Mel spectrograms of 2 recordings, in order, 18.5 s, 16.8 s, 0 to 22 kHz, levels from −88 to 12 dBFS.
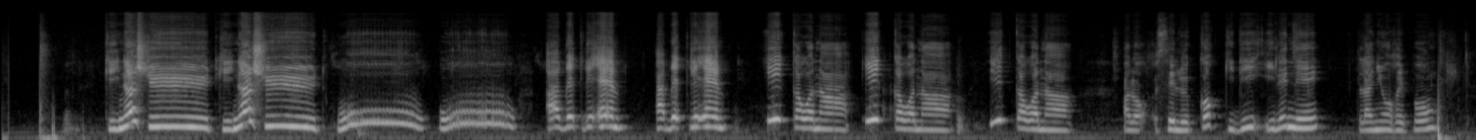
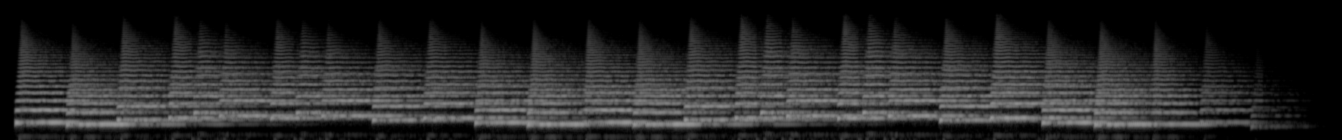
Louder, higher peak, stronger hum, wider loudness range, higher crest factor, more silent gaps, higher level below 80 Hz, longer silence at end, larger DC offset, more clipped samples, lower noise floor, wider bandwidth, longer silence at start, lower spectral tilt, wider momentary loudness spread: first, -28 LUFS vs -33 LUFS; first, -8 dBFS vs -20 dBFS; first, 50 Hz at -60 dBFS vs none; first, 8 LU vs 2 LU; first, 20 dB vs 14 dB; neither; first, -52 dBFS vs -78 dBFS; second, 0.25 s vs 1 s; neither; neither; second, -57 dBFS vs -80 dBFS; first, 16 kHz vs 13.5 kHz; second, 0 s vs 0.2 s; first, -4 dB/octave vs -1 dB/octave; first, 14 LU vs 4 LU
